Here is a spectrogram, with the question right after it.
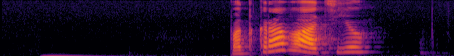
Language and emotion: Russian, positive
